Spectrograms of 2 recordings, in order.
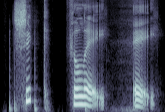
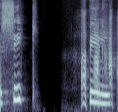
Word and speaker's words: Chick-fil-A: på ett lunchmöte på Chick-fil-A.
